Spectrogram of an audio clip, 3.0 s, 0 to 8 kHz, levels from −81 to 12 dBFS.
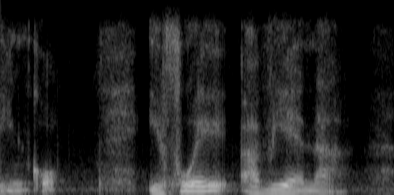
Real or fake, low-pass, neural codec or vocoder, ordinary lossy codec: real; 7.2 kHz; none; Opus, 32 kbps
